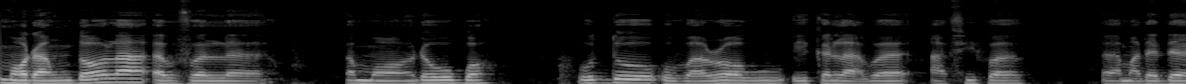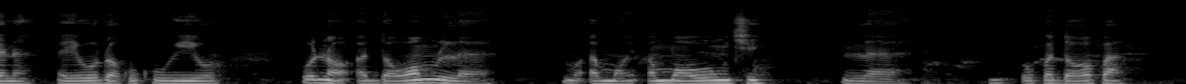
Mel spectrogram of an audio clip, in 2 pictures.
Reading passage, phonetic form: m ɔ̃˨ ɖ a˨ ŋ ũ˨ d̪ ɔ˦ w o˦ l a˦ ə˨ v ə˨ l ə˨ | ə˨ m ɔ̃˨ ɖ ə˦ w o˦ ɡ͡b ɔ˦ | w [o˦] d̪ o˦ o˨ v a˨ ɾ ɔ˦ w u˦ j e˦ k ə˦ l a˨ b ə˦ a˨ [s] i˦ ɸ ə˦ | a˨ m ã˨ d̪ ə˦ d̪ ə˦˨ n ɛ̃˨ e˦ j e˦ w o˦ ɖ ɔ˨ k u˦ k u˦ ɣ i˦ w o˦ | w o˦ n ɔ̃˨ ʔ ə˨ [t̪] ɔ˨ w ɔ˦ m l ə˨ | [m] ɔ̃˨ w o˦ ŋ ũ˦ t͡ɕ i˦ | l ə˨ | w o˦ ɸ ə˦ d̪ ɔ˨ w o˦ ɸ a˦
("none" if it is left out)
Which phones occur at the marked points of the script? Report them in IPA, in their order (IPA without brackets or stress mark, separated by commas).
o˦, f, d̪, m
